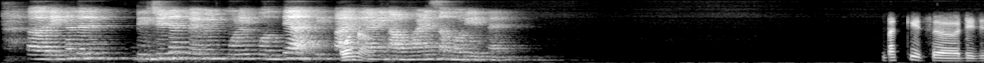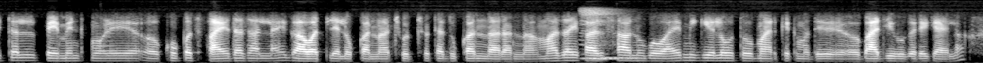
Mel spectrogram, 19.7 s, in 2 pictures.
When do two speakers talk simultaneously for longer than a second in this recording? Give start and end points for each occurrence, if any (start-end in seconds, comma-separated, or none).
none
